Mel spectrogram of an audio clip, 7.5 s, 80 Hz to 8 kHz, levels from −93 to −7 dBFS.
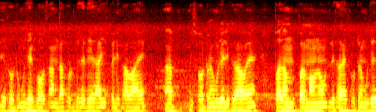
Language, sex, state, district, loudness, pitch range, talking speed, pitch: Hindi, male, Haryana, Rohtak, -19 LUFS, 105-110 Hz, 205 wpm, 110 Hz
